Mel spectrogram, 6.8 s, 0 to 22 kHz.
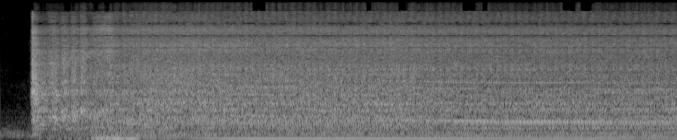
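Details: Mazda 121 1.3 Endura-E after oil and spark plug service: quick catch on the starter, then even steady idle with no knocks or misses; engine running healthy.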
